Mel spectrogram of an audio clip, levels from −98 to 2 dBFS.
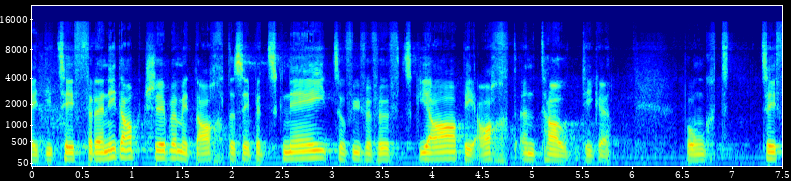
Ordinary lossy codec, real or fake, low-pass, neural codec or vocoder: Opus, 16 kbps; real; 14.4 kHz; none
